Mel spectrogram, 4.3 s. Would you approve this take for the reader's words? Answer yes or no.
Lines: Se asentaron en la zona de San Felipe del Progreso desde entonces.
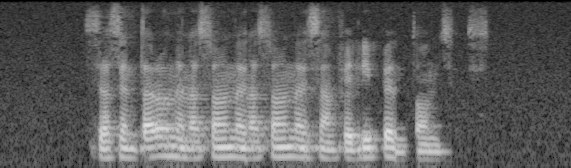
no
